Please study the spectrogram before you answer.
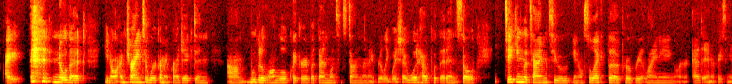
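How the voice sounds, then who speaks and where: A woman hosting a casual interview, warmly affirming and chatty, posing long questions. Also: medium pitch. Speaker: interview host.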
